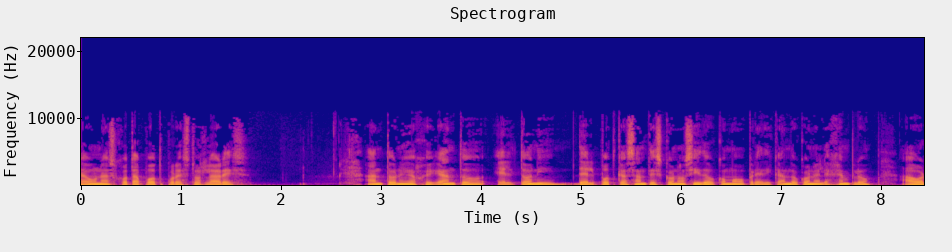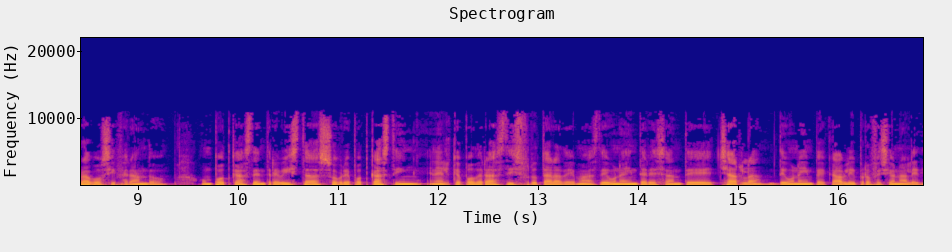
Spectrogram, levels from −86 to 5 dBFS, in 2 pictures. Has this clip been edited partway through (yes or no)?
no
